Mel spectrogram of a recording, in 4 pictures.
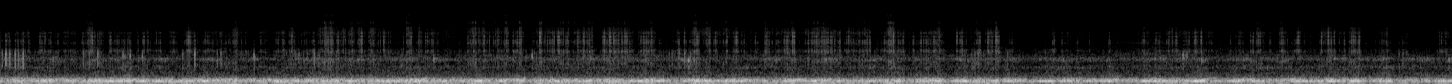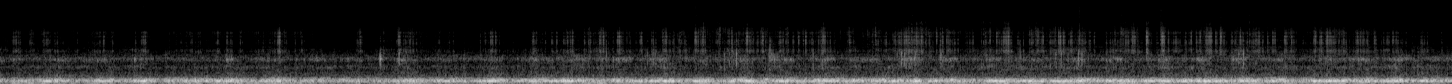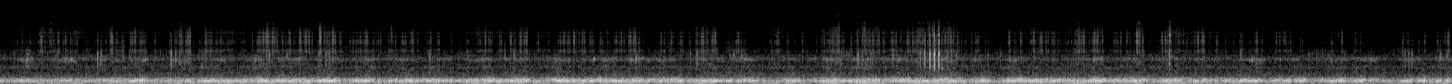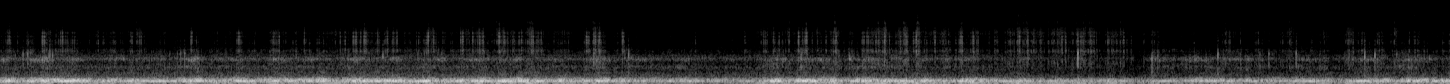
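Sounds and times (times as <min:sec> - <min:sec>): wind on microphone: 0:00.0 - 0:58.0.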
